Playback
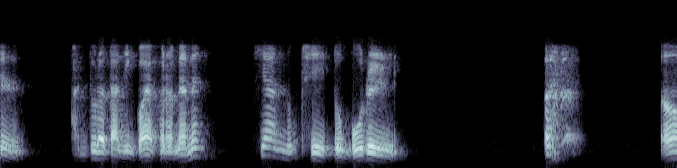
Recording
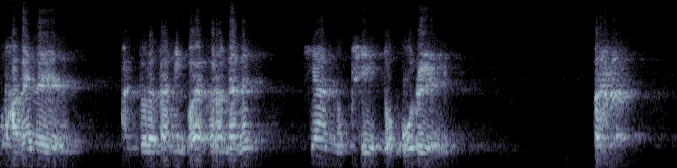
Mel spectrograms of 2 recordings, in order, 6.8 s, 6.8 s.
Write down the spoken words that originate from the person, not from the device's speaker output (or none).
none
